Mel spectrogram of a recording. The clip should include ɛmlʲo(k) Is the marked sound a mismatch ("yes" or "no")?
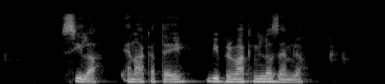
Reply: yes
